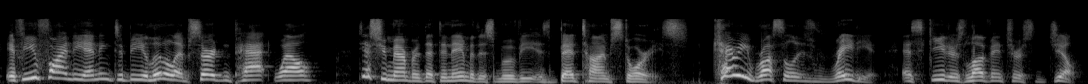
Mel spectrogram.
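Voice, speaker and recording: A film critic delivering a scripted movie review in an articulate, measured, wry manner. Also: mid-range voice.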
